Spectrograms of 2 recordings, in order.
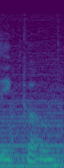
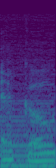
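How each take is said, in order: First: It begins like the word eek. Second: It begins like the word echo. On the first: The speaker calls it right. "it's eco" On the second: The speaker calls it wrong. "it's not echo"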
